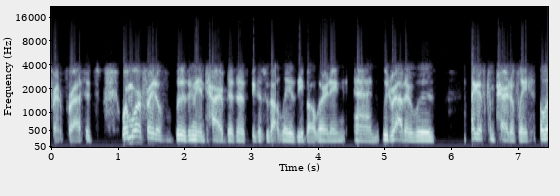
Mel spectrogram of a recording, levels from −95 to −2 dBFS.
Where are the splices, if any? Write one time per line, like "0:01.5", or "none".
none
